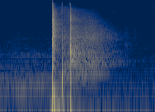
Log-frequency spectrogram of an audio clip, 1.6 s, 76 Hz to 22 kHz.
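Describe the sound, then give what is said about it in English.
Three quick, sharp hand claps in a rapid burst, made to sync audio, crisp and loud against near silence, the last one trailing off in a brief ringing decay. No one speaks. “I heard a clap, but it was like a full 2 seconds after me.”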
